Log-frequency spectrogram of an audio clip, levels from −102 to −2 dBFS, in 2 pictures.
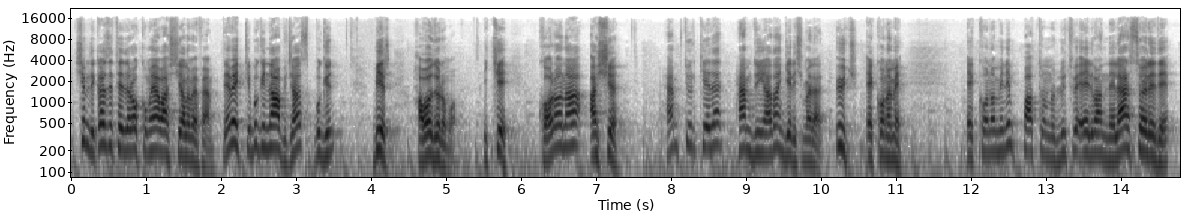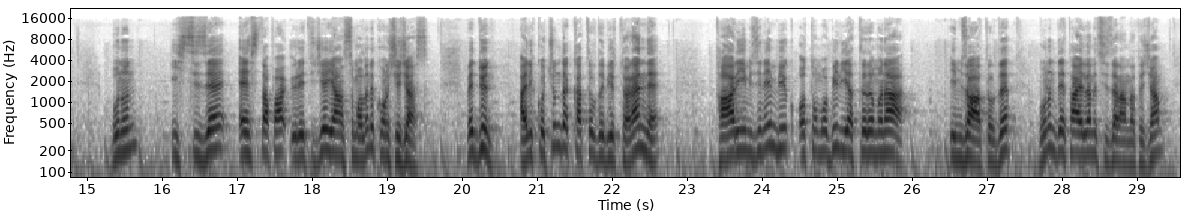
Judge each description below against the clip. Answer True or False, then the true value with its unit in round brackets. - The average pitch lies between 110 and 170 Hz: False (185 Hz)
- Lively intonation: False (3.6 semitones)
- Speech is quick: False (110 wpm)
